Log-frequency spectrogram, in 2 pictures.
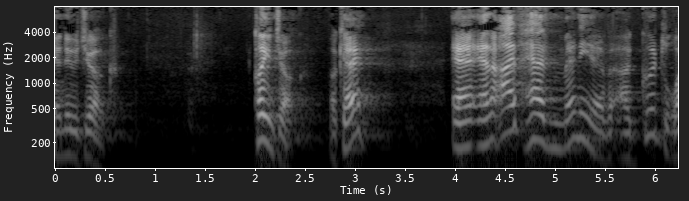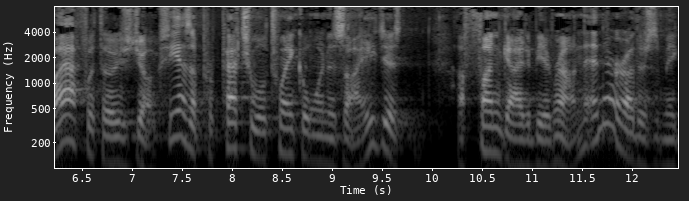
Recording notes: Recorded live on Sunday, February 5th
